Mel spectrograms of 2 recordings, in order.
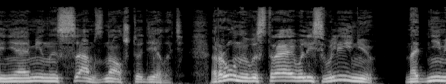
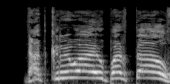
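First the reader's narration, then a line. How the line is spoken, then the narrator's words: Shouting out. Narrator (Russian): выкрикнула Алисанда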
